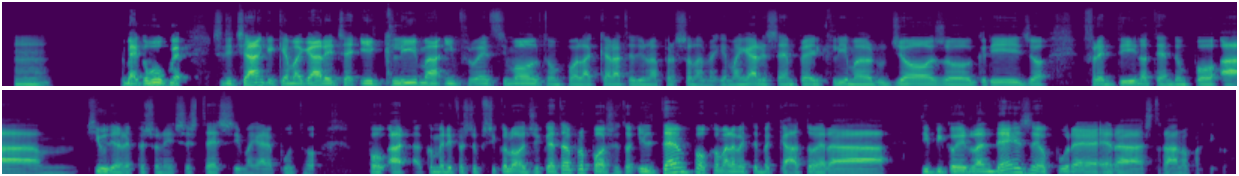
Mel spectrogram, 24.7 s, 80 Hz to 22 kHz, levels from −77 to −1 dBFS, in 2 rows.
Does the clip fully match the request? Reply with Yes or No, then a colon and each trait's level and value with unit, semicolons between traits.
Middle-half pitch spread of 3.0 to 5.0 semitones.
Yes: average, 3.5 semitones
